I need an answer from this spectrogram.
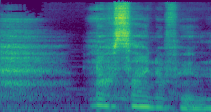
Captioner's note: sighs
